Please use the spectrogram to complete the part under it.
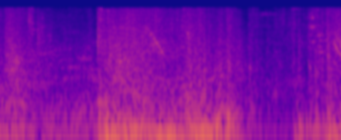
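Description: Rapid gunfire rattles loudly and close by.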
